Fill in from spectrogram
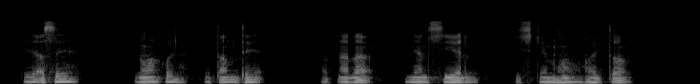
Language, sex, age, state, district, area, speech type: Santali, male, 30-45, West Bengal, Jhargram, rural, spontaneous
